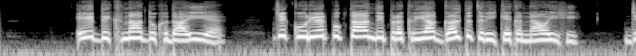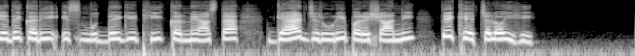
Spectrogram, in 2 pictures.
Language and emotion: Dogri, sad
